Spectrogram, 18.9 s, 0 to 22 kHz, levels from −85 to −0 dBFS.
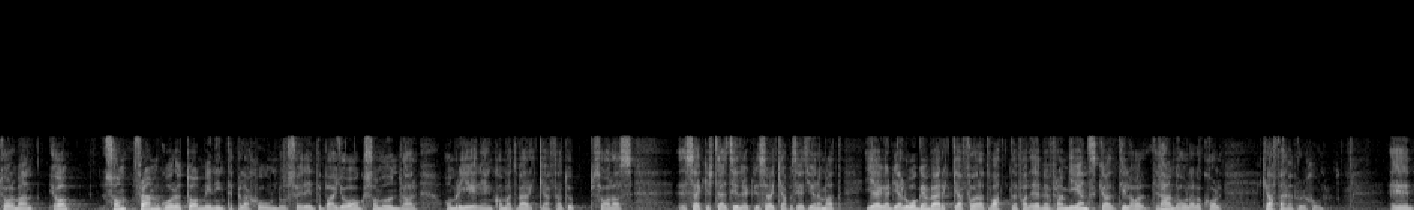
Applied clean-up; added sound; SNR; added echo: none; none; none; none.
